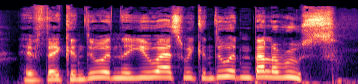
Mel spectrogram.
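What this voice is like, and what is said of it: Vague put-on Eastern European accent. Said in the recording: “That's not a Belarusian accent. ... That's vaguely Eastern European.”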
